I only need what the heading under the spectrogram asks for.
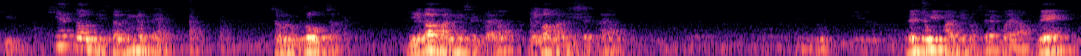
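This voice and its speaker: A man's voice: medium pitch, very animated, moderate pace, long pauses, mellow, slight background noise. A man teaching a classroom lesson, often asking the students questions and then answering them himself. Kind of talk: classroom lecture. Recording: echoey room, voice from far off.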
